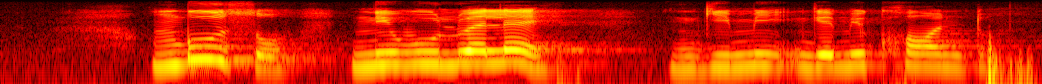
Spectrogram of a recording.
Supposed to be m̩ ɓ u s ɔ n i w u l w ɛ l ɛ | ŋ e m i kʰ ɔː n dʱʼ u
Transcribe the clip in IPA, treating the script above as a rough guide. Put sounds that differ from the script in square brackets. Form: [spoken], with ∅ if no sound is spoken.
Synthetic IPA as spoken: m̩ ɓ u s ɔ n i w u l w ɛ l ɛ | ŋ e m i kʰ ɔː n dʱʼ [ɔ]

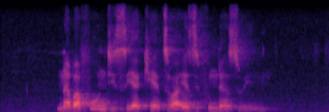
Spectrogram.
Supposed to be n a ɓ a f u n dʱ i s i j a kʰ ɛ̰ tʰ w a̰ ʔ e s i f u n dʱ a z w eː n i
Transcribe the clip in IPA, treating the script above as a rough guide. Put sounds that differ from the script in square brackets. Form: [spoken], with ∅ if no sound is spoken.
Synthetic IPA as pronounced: n a ɓ a f u n dʱ i s i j a kʰ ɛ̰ tʰ w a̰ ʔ e [z] i f u n dʱ a z w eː n i

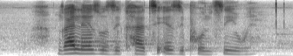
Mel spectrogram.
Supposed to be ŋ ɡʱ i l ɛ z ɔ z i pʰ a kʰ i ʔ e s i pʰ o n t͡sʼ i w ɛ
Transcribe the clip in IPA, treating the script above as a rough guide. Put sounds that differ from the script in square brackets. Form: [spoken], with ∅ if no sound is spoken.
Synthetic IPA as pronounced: ŋ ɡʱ [a] l ɛ z ɔ z i [kʰ] a [tʰ] i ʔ e [z] i pʰ o n t͡sʼ [iː] w ɛ

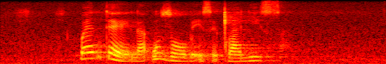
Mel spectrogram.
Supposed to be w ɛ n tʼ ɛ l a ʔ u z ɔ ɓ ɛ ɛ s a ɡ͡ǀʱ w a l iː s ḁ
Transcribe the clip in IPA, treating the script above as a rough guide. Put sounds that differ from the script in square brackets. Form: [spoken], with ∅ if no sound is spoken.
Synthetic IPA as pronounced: w ɛ n tʼ ɛ l a ʔ u z ɔ ɓ ɛ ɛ s [ɛ] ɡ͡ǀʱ w a l iː s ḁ

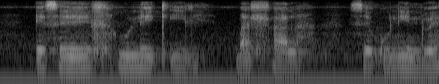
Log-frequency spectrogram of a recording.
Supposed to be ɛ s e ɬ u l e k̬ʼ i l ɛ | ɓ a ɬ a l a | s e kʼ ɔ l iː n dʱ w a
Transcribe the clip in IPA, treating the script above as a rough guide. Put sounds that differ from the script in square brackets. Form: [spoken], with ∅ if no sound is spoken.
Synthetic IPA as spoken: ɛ s e ɬ u l e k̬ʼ i l ɛ | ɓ a ɬ a l a | s e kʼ [u] l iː n dʱ w [ɛ]

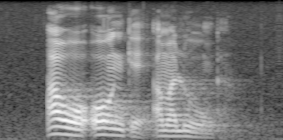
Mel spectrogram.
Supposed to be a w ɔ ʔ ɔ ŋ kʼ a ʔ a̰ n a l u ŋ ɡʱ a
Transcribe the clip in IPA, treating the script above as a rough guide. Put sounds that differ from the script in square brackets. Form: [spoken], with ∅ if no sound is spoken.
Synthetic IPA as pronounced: a w ɔ ʔ ɔ ŋ kʼ [ɛ] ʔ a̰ [m] a l [uː] ŋ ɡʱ a

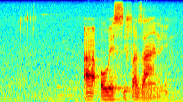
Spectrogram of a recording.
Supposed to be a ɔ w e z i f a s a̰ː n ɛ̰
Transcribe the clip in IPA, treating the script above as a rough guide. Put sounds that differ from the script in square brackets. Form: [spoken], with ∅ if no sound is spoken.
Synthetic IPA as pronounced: a ɔ w e [s] i f a [z] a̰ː n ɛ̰

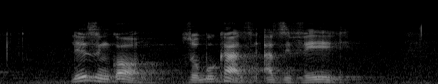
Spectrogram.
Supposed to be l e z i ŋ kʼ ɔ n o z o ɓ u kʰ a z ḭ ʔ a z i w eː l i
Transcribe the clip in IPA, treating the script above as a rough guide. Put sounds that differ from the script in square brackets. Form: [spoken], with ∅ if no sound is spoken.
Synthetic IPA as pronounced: l e z i ŋ kʼ ɔ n [ɔ] z o ɓ u kʰ a z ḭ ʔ a z i [v] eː l i

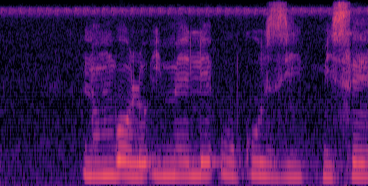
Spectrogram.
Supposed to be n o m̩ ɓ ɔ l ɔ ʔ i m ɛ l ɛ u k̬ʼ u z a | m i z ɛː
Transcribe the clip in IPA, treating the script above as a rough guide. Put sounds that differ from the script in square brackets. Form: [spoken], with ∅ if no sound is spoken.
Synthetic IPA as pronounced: n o m̩ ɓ ɔ l ɔ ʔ i m ɛ l ɛ u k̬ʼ u z [i] | m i [s] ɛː

